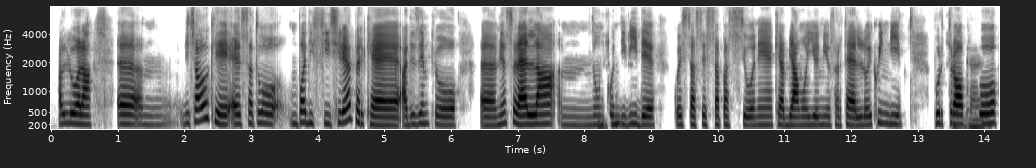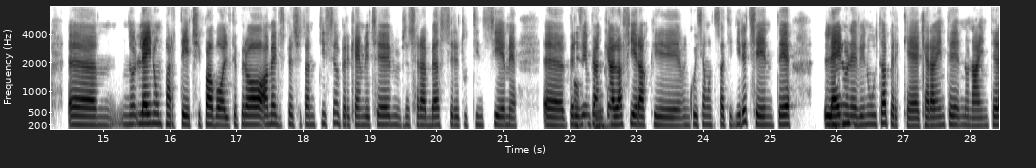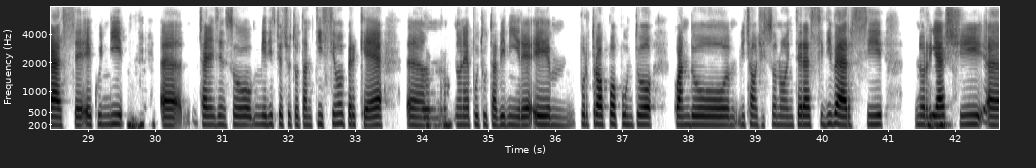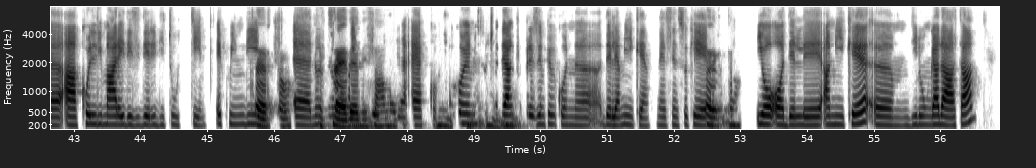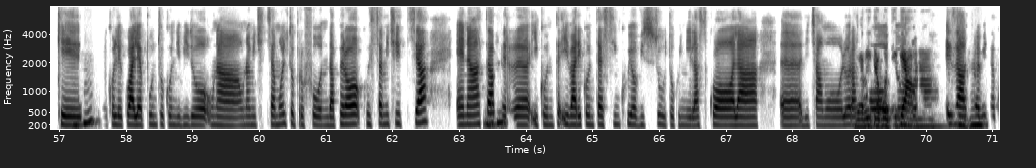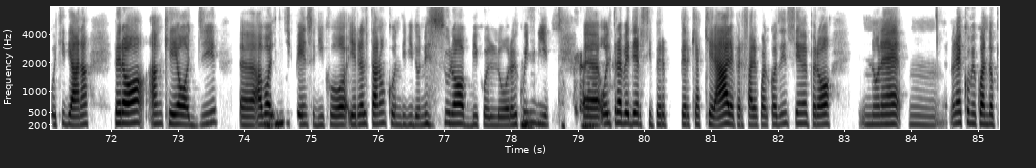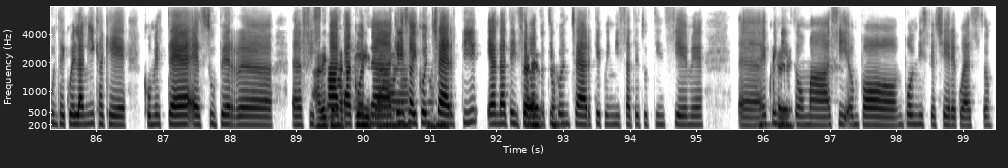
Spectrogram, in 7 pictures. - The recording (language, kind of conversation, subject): Italian, podcast, Che importanza ha condividere un hobby con amici o familiari?
- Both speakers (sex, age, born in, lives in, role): female, 25-29, Italy, Italy, guest; female, 45-49, Italy, Italy, host
- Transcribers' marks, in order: other background noise; "cioè" said as "ceh"; tapping; laughing while speaking: "nessun"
